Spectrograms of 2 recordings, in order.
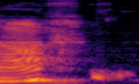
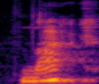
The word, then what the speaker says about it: nach: Ich না উচ্চারণটা ঠিক করে। Ich gehe nach Deutschland. বলেন তো একবার ich gehe nach Deutschland. Nacht না nach.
